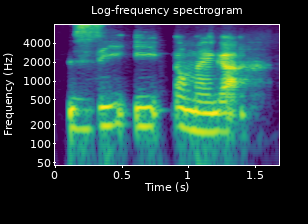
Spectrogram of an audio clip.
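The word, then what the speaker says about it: xEO Mega: to the last in industry yolk it's called ze Omega and now it looks a little different but that's how you pronounce that so with a proprietary blend of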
